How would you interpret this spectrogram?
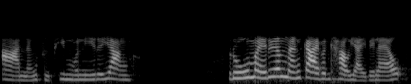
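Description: Throughout, the speech carries iLBC codec damage. Nothing passes above 3.6 kHz. Independently coded 30 ms frames, fitting 13.33 kbps, leave it plainly rough and synthetic.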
